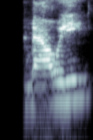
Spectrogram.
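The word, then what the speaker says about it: Maue: It is spelled M like Mary, A like apple, U like umbrella, and E like eagle. Maui like the Hawaiian island.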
